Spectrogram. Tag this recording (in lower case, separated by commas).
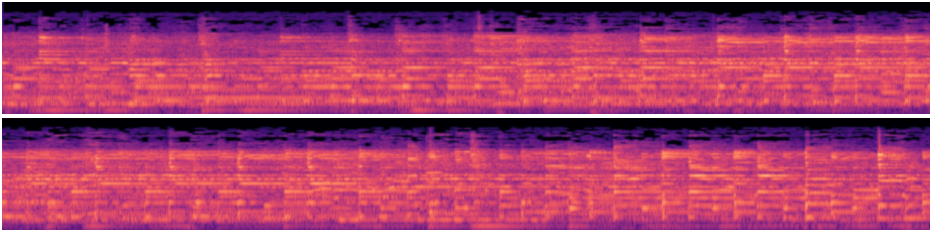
music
